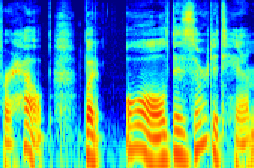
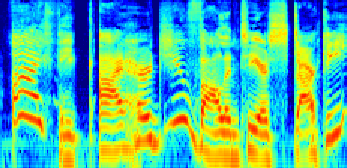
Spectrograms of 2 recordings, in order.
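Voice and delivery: silky, purring threat with raised pitch; 4 semitones higher, 4 dB louder than usual. A narrator's reading. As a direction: purr it as a pointed suggestion. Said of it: "purring again".

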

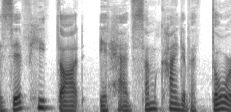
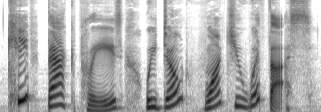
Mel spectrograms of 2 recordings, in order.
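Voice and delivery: high, loud opening burst, firm command; shooing away; 8 semitones higher, 5 dB louder, slower than usual. Acted. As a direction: order off an intruder, high and emphatic. Alice acts ordering the porpoise away.

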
